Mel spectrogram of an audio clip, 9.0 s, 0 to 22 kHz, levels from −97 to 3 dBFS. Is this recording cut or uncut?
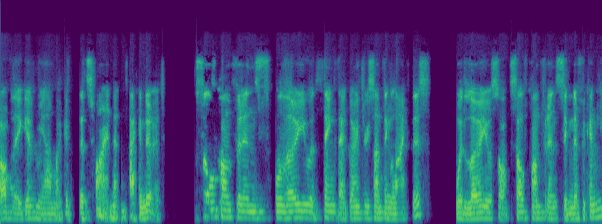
cut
